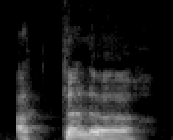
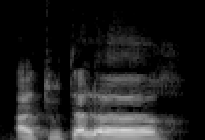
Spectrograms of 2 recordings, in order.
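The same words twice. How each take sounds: First: The ou of tout is dropped. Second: The ou of tout is fully pronounced. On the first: The speaker calls it right. "on va dire" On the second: The speaker calls it wrong. "au lieu de dire"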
